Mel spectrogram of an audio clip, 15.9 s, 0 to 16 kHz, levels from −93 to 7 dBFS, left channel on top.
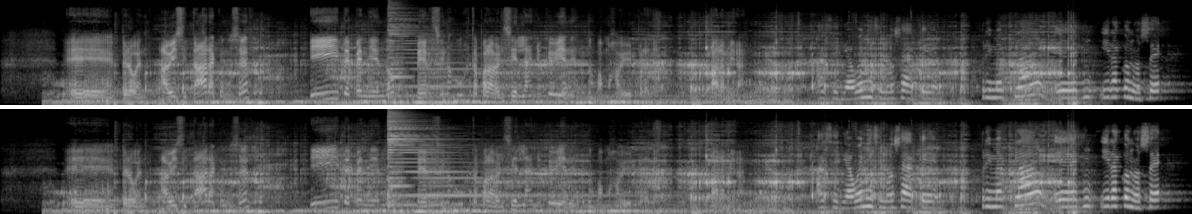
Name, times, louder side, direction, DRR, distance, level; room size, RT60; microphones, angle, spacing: voice 1, 0.1-3.4 4.1-8.8 9.5-9.9, left 4 dB, 50° left, 8 dB, 1.2 m, -33 dB
sound 1, 0.6-10.6, left 1 dB, 15° left, 1.3 m, -35 dB
sound 2, 1.5-13.0 13.3-14.4, equal, 15° right, 1.8 m, -33 dB
Keyboard (musical), 5.2-10.4, right 6 dB, 75° right, 1.3 m, -38 dB
voice 2, 10.9-12.5 13.1-15.5, right 3 dB, 50° right, 10 dB, 1.0 m, -28 dB
27.0 x 25.0 x 8.9 m, 0.94 s
head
